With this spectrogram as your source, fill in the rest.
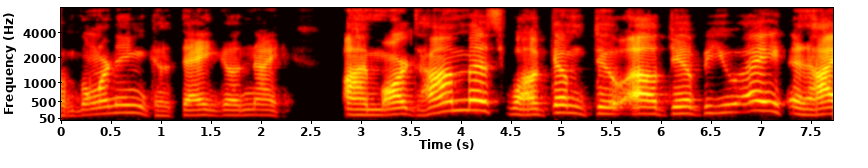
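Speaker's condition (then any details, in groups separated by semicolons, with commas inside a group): Acquired and hereditary ataxia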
